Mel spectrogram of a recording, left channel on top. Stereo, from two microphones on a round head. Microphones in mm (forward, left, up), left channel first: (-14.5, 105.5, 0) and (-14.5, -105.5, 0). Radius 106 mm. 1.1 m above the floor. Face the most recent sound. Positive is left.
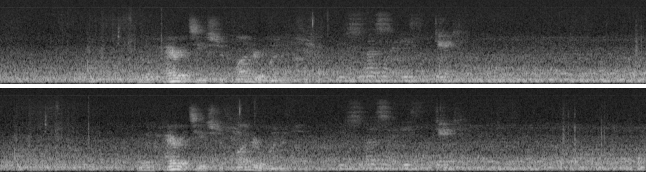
turn(degrees=20)  # may be behind; listen again after turning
